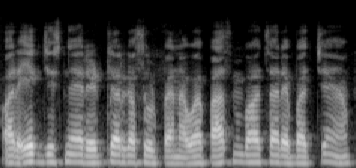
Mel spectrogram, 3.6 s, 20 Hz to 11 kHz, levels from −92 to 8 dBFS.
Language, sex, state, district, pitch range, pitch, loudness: Hindi, male, Jharkhand, Garhwa, 130-150 Hz, 140 Hz, -17 LUFS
